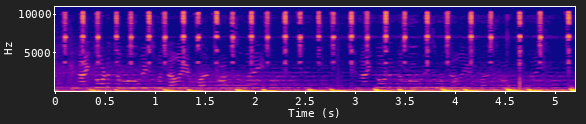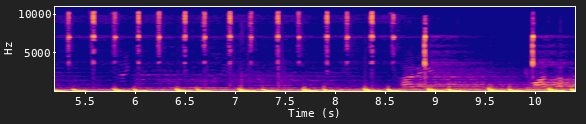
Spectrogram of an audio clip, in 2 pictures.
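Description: Keys tap steadily against a chair arm, a quick run of light metallic clicks at an even, clock-like pace, over a low throbbing hum.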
